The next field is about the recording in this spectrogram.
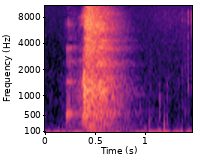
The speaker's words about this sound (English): And there we go. I don't edit this podcast. I don't edit the podcast. I keep it real and raw. So, yep, that was me sneezing, not into the microphone.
